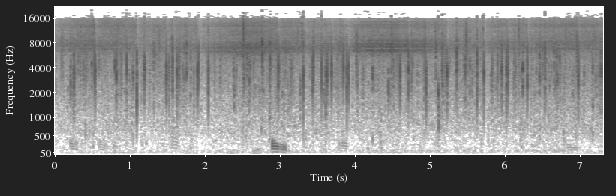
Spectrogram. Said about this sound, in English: This is the snap, crackle and pop of pistol shrimps, occasionally with the sounds of grunting cod.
